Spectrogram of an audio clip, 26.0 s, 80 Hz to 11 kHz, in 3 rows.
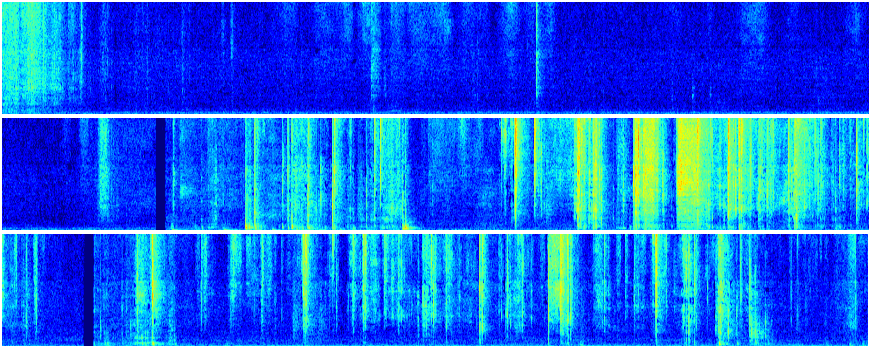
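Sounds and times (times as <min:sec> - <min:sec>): packaging crinkling and tearing: 0:00.0 - 0:00.9, 0:11.1 - 0:12.8, 0:13.6 - 0:25.3.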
